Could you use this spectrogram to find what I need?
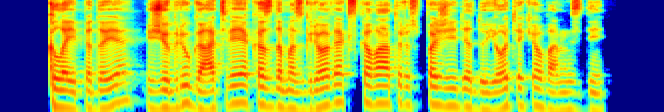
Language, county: Lithuanian, Vilnius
